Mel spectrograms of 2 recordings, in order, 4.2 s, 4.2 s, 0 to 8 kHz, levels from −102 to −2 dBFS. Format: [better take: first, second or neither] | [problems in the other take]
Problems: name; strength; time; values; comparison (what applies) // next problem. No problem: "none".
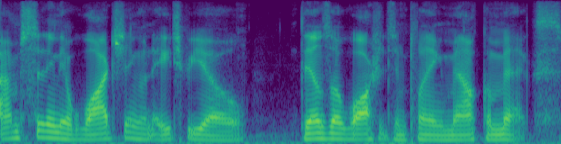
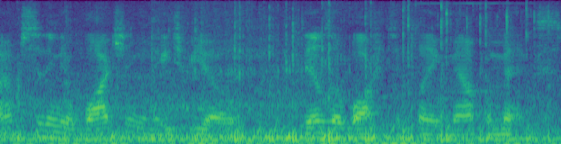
first | background sound (Motorcycle); as loud as the speech // room echo; dies away in 0.2 s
